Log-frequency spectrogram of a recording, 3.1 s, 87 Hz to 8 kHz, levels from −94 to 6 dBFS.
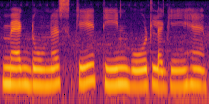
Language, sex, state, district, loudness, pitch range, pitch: Hindi, female, Uttar Pradesh, Lucknow, -14 LUFS, 195-210 Hz, 205 Hz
